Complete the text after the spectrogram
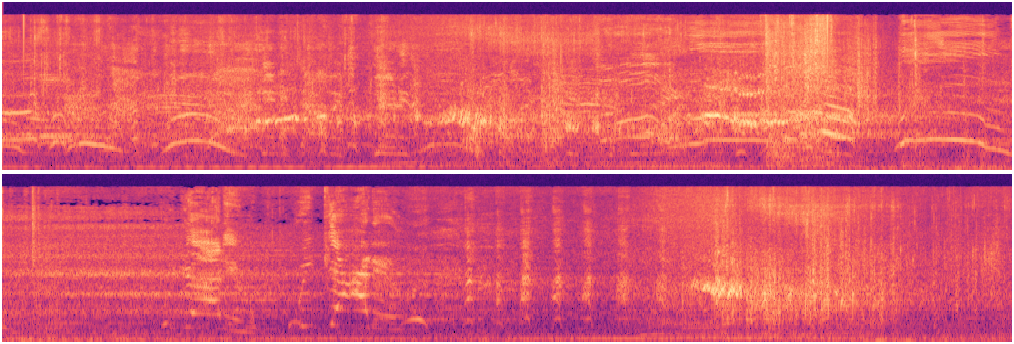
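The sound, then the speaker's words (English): A car with its headlights off rushes in at night with tires screeching and skidding in long wavering squeals, loud, a rumbling engine beneath, with a second burst of squealing near the end. “One night, he left the bar. There was a car with its headlights off.”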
